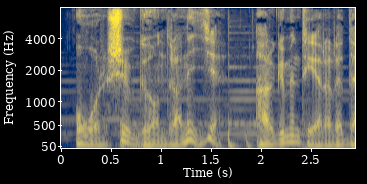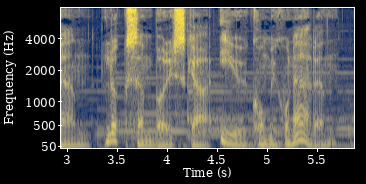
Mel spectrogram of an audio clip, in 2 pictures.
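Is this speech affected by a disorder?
No.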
